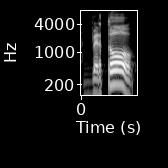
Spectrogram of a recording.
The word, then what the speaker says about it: Bert: no no no no no no que cómo pronuncio tu nombre Ah bert pero me puedes decir bert el tío bertungas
